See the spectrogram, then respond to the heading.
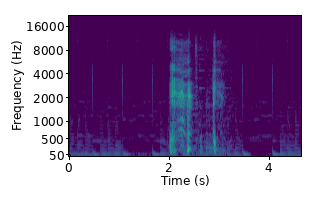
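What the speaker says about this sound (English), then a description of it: "I coughed into the microphone." A single close cough straight into a microphone during a live video game stream, loud and harsh with a second smaller burst, set against quiet game music.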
